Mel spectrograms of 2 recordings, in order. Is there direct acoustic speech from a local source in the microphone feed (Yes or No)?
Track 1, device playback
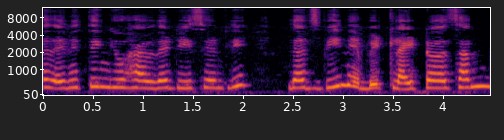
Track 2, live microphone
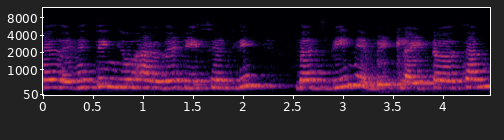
No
